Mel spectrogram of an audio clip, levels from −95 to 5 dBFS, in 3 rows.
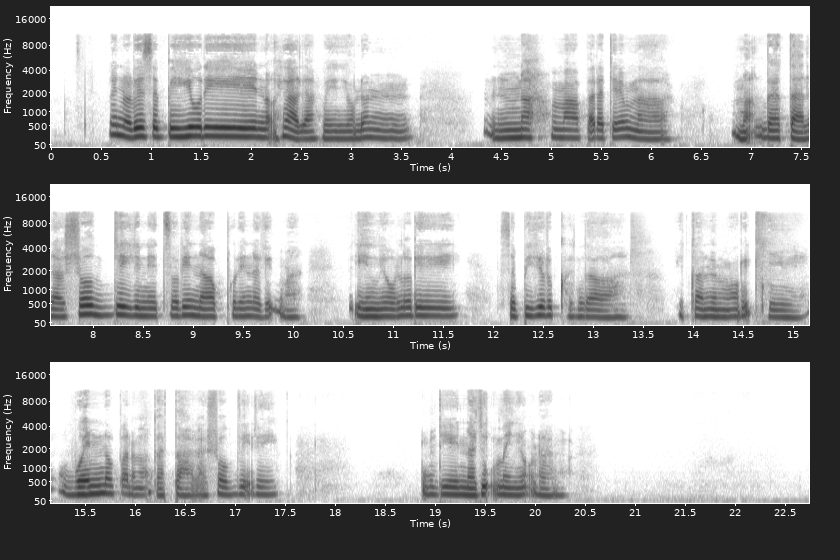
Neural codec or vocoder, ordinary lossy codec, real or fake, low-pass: codec, 24 kHz, 1 kbps, SNAC; MP3, 64 kbps; fake; 10.8 kHz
